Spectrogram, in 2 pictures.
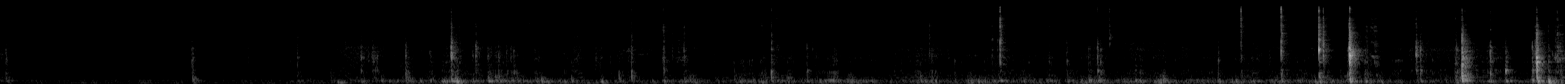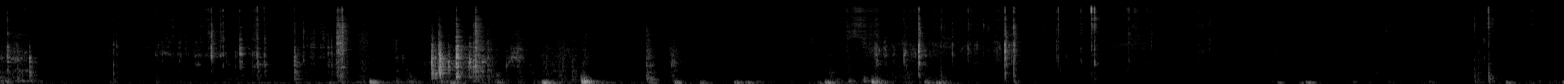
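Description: Stampin' Up! Mini Cut & Emboss die-cutting machine being hand-cranked, the cutting plates rolling through with a steady low rumble and small clicks for about the first half. Then the rumble stops and there are scattered clicks and taps as the plates and die-cut paper pieces are handled.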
